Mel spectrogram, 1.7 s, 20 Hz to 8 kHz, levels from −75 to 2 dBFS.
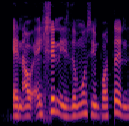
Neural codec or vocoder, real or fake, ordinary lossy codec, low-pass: none; real; none; none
